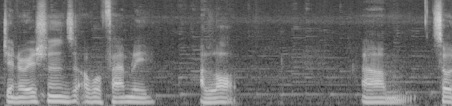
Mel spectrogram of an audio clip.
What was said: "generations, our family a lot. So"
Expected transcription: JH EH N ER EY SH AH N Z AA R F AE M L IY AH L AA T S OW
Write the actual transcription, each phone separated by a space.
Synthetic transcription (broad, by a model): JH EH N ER EY SH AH N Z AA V F AE M L IY AH L AA T S OW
